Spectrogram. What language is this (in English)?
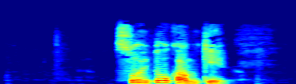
Western Mari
